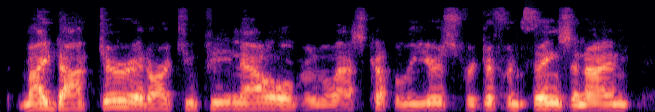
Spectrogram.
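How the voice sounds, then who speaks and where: Fairly high-pitched man at a moderate pace with ordinary pitch variation, in a dry, close sound with no echo. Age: 60s. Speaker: workshop participant, clinic patient. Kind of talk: question in online workshop. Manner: halting.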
